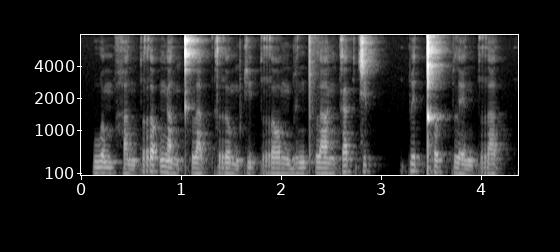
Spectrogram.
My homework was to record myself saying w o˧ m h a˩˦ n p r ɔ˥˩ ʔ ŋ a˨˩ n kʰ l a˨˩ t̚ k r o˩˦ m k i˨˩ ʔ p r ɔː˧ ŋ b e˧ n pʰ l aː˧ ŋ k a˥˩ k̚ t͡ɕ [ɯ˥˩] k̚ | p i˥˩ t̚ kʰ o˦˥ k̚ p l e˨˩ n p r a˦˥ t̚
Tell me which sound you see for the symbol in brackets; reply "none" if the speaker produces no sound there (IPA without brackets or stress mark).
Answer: ɯ˥˩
